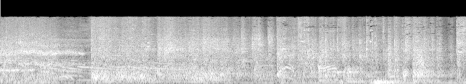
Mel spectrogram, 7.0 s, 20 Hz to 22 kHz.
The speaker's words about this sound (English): tour bus getting crashed into on I-81 in Pennsylvania. That's awful.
